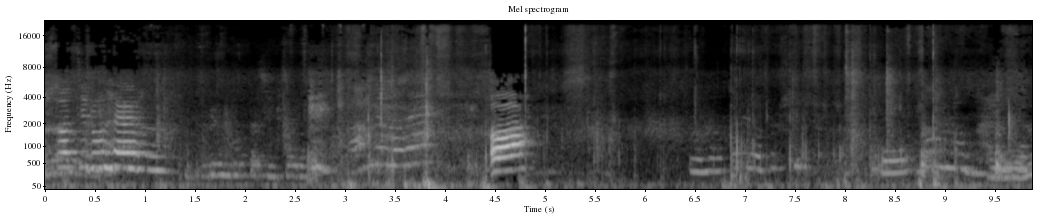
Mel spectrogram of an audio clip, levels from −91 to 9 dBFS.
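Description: Nothing stood out on listening to this recording of sounds.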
